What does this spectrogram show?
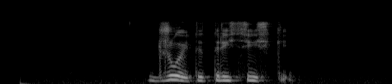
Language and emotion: Russian, neutral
